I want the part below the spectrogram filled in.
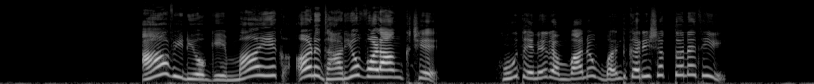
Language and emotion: Gujarati, surprised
